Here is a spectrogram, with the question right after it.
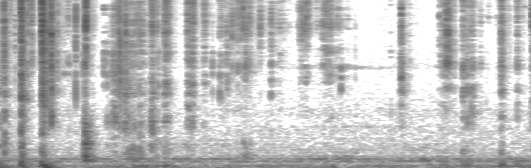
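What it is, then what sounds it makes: Dry soap bar shaved with a blade. A utility knife blade, held by a hand with long red nails, shaves crunchy flakes from a solid, hand-sized bar of dry yellow soap. Sharp, bright crunching scrapes and clicks come at an irregular pace, the loudest in the first second, then softer rasping continues over a steady low hum.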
